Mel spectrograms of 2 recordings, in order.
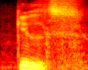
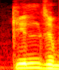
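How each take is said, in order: First: The word ends with a hissing s sound. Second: The word ends with a buzzing z sound. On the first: The speaker calls it wrong. "किल्स ऐसे नहीं बोलना है आपको, गलत बोल रहे हो आप" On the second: The speaker calls it right. "इसको किल्ज किल्ज बोलेंगे"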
